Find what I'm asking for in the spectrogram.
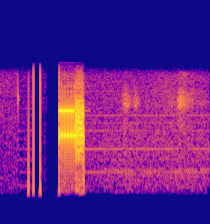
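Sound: radio dispatch alert tones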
